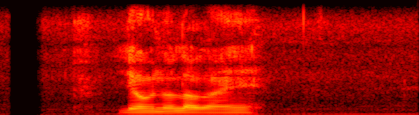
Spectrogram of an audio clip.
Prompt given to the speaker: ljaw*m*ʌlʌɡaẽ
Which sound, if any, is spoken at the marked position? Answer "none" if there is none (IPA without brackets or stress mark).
n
